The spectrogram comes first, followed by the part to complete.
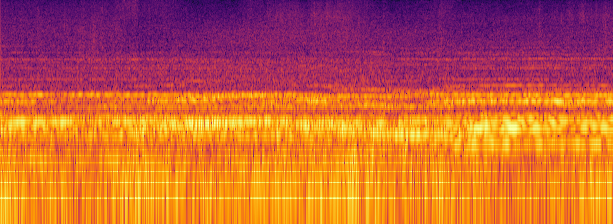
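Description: Background music of sustained, choir-like chords that shift a few times, over a low rumble.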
